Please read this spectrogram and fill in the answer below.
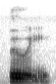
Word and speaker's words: Bowie: that i think that joe pronounces his name buoy and i wish i had asked joe that it's it's spelt like david bowie but um but joe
